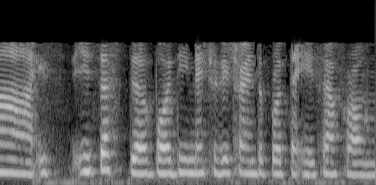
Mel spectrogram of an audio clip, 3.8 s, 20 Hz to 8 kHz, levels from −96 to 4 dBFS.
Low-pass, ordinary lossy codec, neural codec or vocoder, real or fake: 7.2 kHz; AAC, 16 kbps; codec, 16 kHz, 16 kbps, FunCodec, trained on LibriTTS, 50 frames a second; fake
